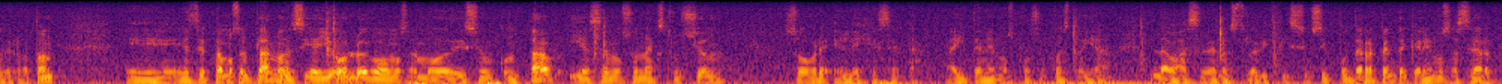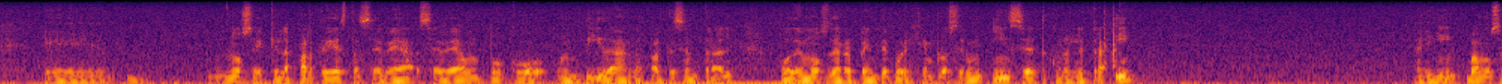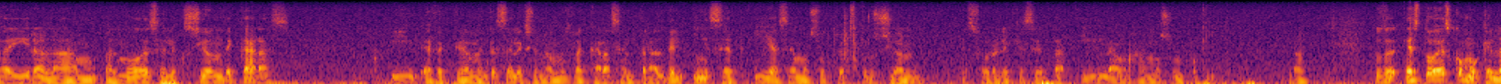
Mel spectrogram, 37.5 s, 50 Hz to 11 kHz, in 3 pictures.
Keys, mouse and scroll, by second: 2.9 Tab, 5.1 e, 7.2 click, 7.9-8.5 middle drag, 9.2 shift+click, 10.1 shift+scroll up 3, 21.8 i, 23.8 click, 26.8 click, 27.9 right click, 32.2 e, 35.2 click, 35.7 scroll down 1, 36.0-37.3 middle drag, 37.3-37.5 scroll down 1.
